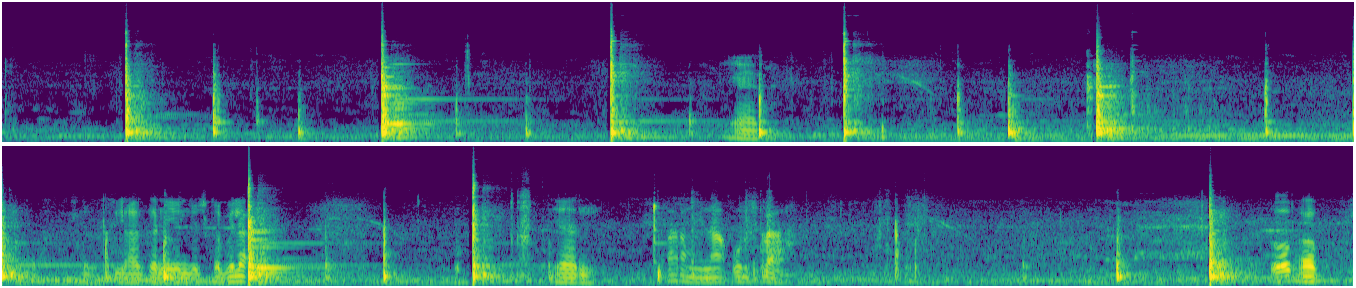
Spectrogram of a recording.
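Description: A metal bar knocks sharply against a metal gear hub, again and again.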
